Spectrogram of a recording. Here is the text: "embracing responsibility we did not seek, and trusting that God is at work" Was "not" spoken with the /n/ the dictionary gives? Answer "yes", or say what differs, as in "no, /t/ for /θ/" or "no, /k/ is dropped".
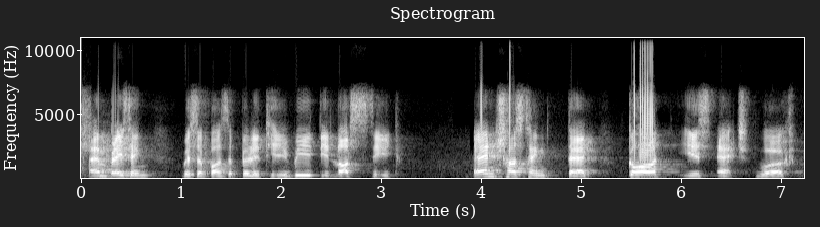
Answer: yes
